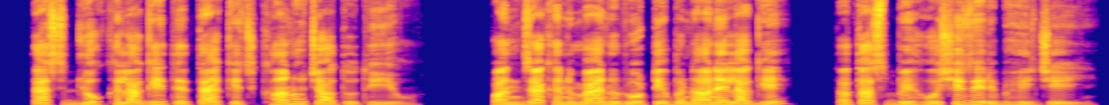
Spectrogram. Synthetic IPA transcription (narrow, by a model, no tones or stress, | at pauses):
t̪ɛːsɖʱʊkʰlɐɡit̪et̪ɛːkɪt͡ʃʰkʰaːnut͡ʃaːt̪ot̪ʰɪjo | pɐnd͡ʒɛːkʰɐnmɛ̃ːnũɾoːʈibɐnaːɽ̃elɐɡe | t̪at̪ɛːsbeːɦoːʃizeːɾibʱeːid͡ʒeːi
